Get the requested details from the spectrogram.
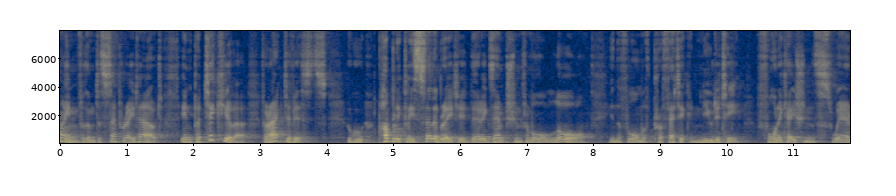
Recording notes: Recorded 30 April 2012 at St Cecilia's Hall, Edinburgh.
